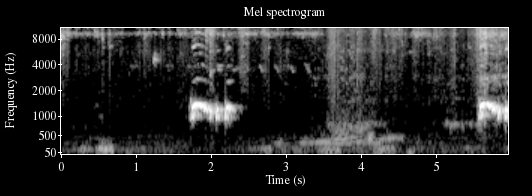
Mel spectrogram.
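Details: Local zebra dove master song for training birds: two short bursts of rolling, warbling coos several seconds apart, with soft low thumps and murmuring background sounds between them.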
